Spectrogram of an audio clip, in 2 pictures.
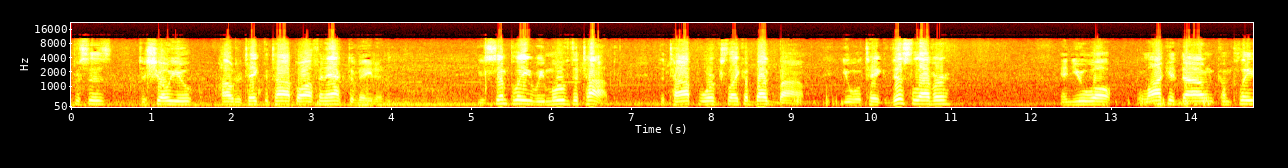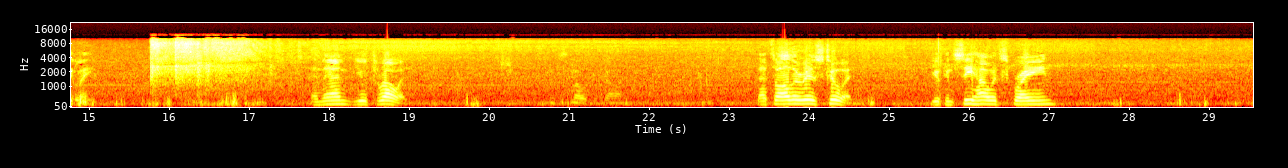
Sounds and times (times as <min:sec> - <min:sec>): Speech: 0:00.0 - 0:03.9, 0:05.1 - 0:06.8, 0:07.4 - 0:11.0, 0:12.4 - 0:15.1, 0:17.8 - 0:19.0, 0:20.8 - 0:21.8, 0:23.4 - 0:24.6, 0:25.5 - 0:27.1
Spray: 0:15.8 - 0:29.5.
